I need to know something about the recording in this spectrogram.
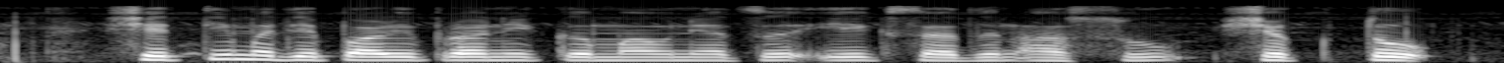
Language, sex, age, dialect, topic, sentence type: Marathi, male, 51-55, Northern Konkan, agriculture, statement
